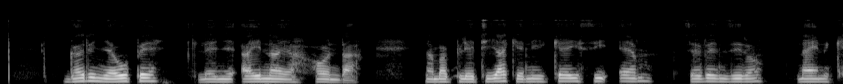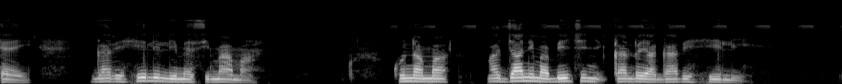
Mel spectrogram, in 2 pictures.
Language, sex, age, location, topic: Swahili, male, 18-24, Kisumu, finance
